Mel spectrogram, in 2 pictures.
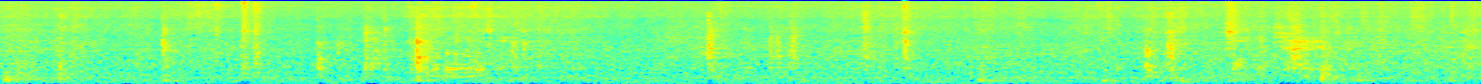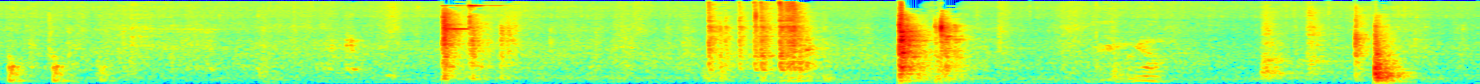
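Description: Wooden knocks and clatter as the boards and beam of a large friction fire-drill rig are handled and fitted. It is quiet for the first several seconds, then a series of sharp, separate knocks comes over the second half.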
